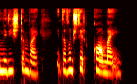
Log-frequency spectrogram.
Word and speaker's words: comem: boca e pelo nariz também então vamos ter comem e este som na verdade não acaba notem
